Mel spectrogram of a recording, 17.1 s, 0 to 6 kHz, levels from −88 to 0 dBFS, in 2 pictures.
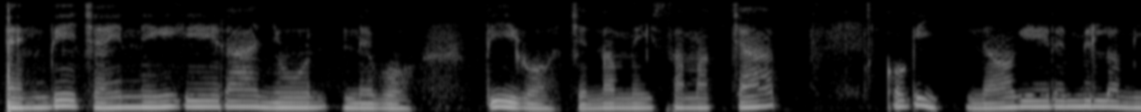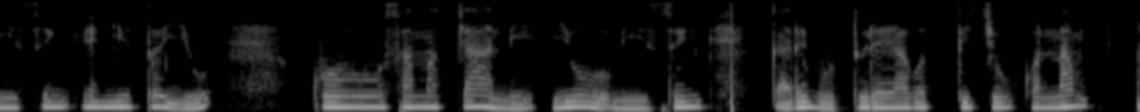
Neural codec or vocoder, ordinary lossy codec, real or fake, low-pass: none; none; real; 5.4 kHz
